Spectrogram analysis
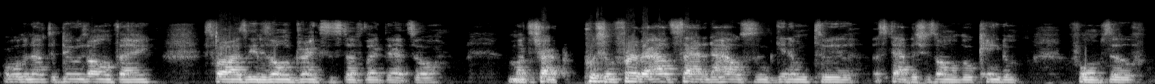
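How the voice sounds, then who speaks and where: A man's voice: on the low side, flat delivery, moderate pace, poor audio. Blunt, teasing man in his forties. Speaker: podcast co-host. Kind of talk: casual chat.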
